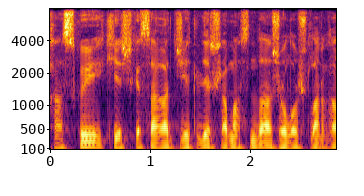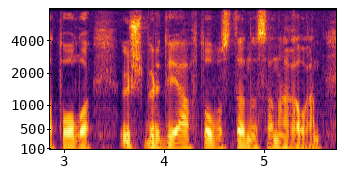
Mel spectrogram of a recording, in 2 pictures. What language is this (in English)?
Kazakh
